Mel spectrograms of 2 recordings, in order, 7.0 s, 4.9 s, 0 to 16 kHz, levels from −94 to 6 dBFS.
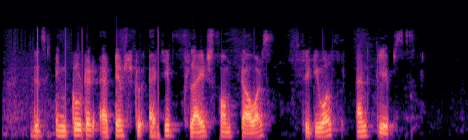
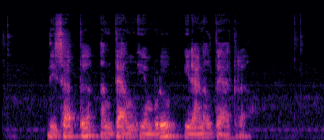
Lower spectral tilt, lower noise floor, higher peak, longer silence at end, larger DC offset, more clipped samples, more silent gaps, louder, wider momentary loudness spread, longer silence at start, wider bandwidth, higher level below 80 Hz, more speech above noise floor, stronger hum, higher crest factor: about the same, -7.5 dB/octave vs -6.5 dB/octave; first, -77 dBFS vs -68 dBFS; first, 0 dBFS vs -14 dBFS; about the same, 1.15 s vs 1.1 s; neither; neither; neither; first, -16 LUFS vs -31 LUFS; second, 9 LU vs 12 LU; second, 0.45 s vs 0.7 s; second, 7.4 kHz vs 11 kHz; about the same, -52 dBFS vs -54 dBFS; first, 62 dB vs 38 dB; neither; about the same, 16 dB vs 18 dB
